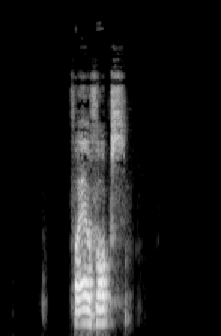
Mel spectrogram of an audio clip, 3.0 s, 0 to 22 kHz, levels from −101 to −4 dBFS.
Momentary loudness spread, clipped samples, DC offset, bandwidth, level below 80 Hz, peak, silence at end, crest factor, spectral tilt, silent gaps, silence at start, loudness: 11 LU; under 0.1%; under 0.1%; 9.4 kHz; -70 dBFS; -2 dBFS; 1.3 s; 18 dB; -4 dB/octave; none; 1 s; -16 LUFS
